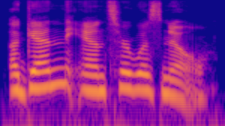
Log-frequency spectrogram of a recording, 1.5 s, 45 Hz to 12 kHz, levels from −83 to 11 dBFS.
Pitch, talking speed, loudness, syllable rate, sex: 215 Hz, 200 wpm, -18 LUFS, 5.3 syllables/s, female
